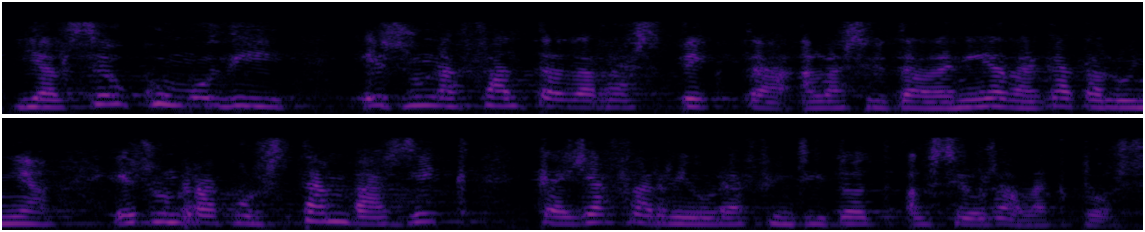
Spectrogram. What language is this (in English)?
Catalan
